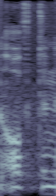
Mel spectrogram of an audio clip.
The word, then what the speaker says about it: often: The T is in, often is silent.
